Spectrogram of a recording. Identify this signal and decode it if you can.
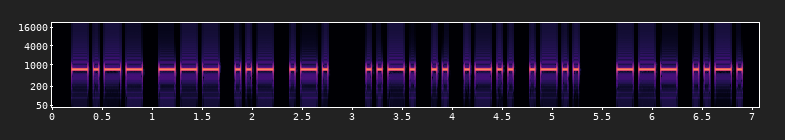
Morse code, heard as a keyed tone, about 22 wpm, 700 Hz. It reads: YOUR FILL OF
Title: Sentences from Top 1000 Words - Review Part 3 - 22wpm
